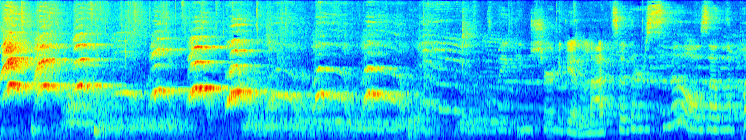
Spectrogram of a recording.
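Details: Six-week-old British Labrador retriever puppies from a litter of ten, black and yellow males and females; a run of high, rising-falling whines and yelps repeats rapidly for four seconds, then softer wavering whimpers follow.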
